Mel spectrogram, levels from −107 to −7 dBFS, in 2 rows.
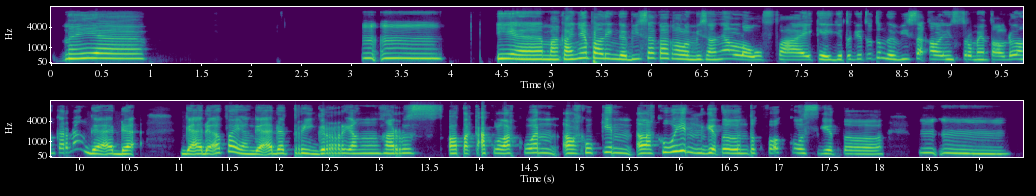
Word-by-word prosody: Nah 305 0 +5
iya. 325 0 +4 2.5
Mmm, 320 -1 0 0.6
iya, 270 -3 +5
makanya 260 +5 +3
paling 310 -3 +4
nggak 255 -2 +3
bisa 285 +5 -2
Kak, 320 -1 0
kalo 280 -2 +2
misalnya 250 +2 -2
lo-fi, 230 -1 -1
kayak 240 -3 +4
gitu-gitu 265 +4 -7
tuh 355 - -9
nggak 260 -3 +1
bisa 270 0 -3
kalo 265 -1 +1
instrumental 240 -1 -4
doang. 265 +1 -1
Karena 290 +2 -5
nggak 245 -3 +3
ada 220 +2 +4 0.5
nggak 220 0 +2
ada - - +2
apa 330 +6 +2
ya, - - +2
nggak 210 - +2
ada 255 - +4
trigger 250 0 0
yang 250 0 0 0.2
harus 255 0 -1
otak 250 0 +2
aku 265 0 -1
lakuan 275 +1 0
lakukin 290 +5 0 0.2
lakuin 320 +10 +3 0.2
gitu, 270 0 +3
untuk 255 +1 -6
fokus 275 -1 -5
gitu. 220 -2 -4 0.4
Mhm, 245 -6 -4
260 Hz, 130 wpm, -23 LUFS, 245-290 Hz, 2.5 s, Nah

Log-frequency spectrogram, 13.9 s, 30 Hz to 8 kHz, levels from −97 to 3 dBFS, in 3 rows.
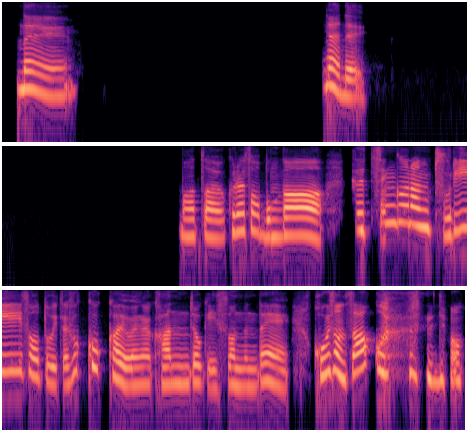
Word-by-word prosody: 네. 230 -5 -2 2.5
네네. 225 -11 0 2.8
맞아요. 215 -2 -1
그래서 270 +1 0
뭔가 225 -1 +6 0.3
그 280 - 0
친구랑 370 -4 +1
둘이서도 280 -2 -2
이제 185 0 -5
후쿠오카 310 - 0
여행을 185 +1 -1
간 190 +1 -3
적이 195 -4 -3
있었는데 175 +1 -3 0.2
거기선 290 0 +3
싸웠거든요. 295 - 0
230 Hz, 185 characters per minute, -20 LUFS, 195-290 Hz, 2.8 s, 뭔가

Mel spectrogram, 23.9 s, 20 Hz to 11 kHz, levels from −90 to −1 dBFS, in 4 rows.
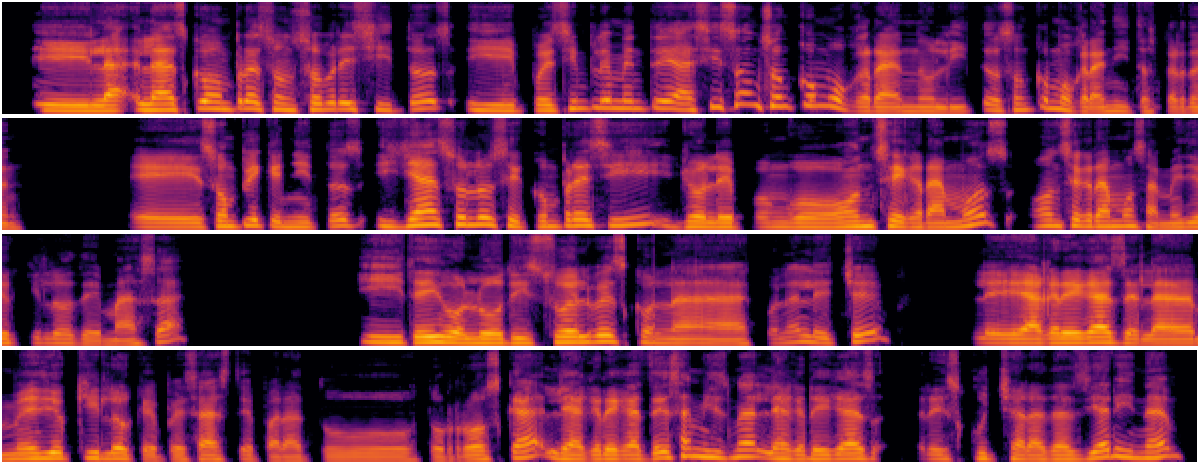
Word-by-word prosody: Y 150 -2 +3
la 150 0 +4
las 170 +1 +5
compras, 205 -2 +1
son 180 -3 -1
sobrecitos 185 +2 -2
y, 155 -3 -2
pues, 155 +3 -1
simplemente, 210 -1 -1
así 175 +9 -2
son. 320 -2 -4
Son 275 -1 -1
como 275 -6 -3
granulitos, 125 +3 -3
son 170 0 -5
como 185 -5 -3
granitos, 120 -1 -4
perdón. 120 -1 -6 0.6
Eh, 130 -1 +1
son 155 +4 +1
pequeñitos 160 -1 -2
y 155 -5 -4
ya 190 +3 +7
solo 205 +1 +2
se 165 -3 0
compra 150 +5 -1
así, 180 +2 -2
yo 145 +1 +2
le 135 0 +2
pongo 135 -1 -2
11 150 +2 +3
gramos, 135 - -1
11 165 +2 -1
gramos 155 -1 +1
a 140 - -2
medio 120 +4 -3
kilo 135 0 -8
de 110 -2 -6
masa 110 +1 -5 0.9
y, 160 -3 0
te 155 - +1
digo, 160 -3 +7
lo 135 0 +4
disuelves 160 +6 +2
con 150 -4 -5
la 120 -2 -1
con 130 +2 -14
la 160 - -6
leche, 175 - -2 0.5
le 130 -2 +2
agregas 145 +3 +6
de 135 - 0
la 120 0 +3
medio 150 +3 +2
kilo 150 -1 0
que 115 -3 -6
pesaste 120 +2 -4
para 105 0 -6
tu 110 0 -7
tu 110 - -7
rosca, 125 - -1
le 160 -4 0
agregas 130 0 +2
de 160 - 0
esa 175 +6 +1
misma, 195 -1 +1
le 160 -6 -1
agregas 140 +1 +1 0.2
3 135 -3 -7
cucharadas 125 -4 -2
de 165 +7 0
harina 185 -2 +1
145 Hz, 180 wpm, -24 LUFS, 130-170 Hz, 0.9 s, ya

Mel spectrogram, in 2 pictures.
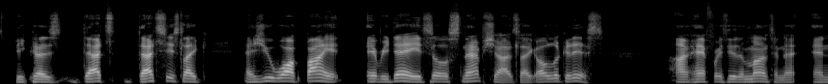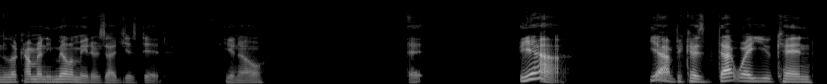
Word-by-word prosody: because 120 -1 -2 0.2
that's 135 +3 +4 0.2
that's 135 +4 +6
just 150 -3 -3
like, 135 -3 0 0.4
as 120 +2 -4
you 160 0 -3
walk 150 -1 +4
by 155 -1 +6
it 120 -3 -1 0.3
every 135 -2 -1
day, 150 -2 +5
it's 120 +1 -1
a - - -2
little 130 -1 -4
snapshot, 135 -6 0
it's 100 - -9
like, 105 0 -4
"Oh 130 +2 -2
look 140 0 -6
at - - -1
this. 155 - -4 0.7
I'm 120 -1 +2
halfway 125 +1 -1
through 125 0 -5
the 120 - -6
month 135 -1 -2
and 105 0 -10
i 110 - -5 0.2
and 110 0 -6
look 115 -1 -8
how 120 - -1
many 120 -1 -4
millimeters 110 -7 -5
I 90 - -7
just 95 -2 -15
did," - - -13 0.6
you 100 - -10
know? 95 +3 -12 1.4
It - - -11 0.9
Yeah. 245 - +4 0.9
Yeah, - - +3
because 135 -5 -3
that 165 +2 +7
way 155 -2 +3
you 145 -2 -5
can 120 -3 0
125 Hz, 170 wpm, -28 LUFS, 115-140 Hz, 1.4 s, that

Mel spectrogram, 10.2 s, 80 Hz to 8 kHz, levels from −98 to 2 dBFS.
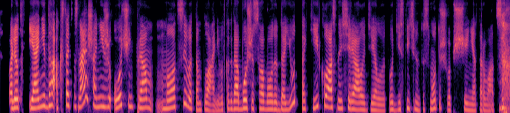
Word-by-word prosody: полет 220 +2 +7
ф - - -19
и 220 - +5
они 230 +5 +7
Да, 280 +4 +6
а - - -1
кстати, 295 -1 0
знаешь, 255 - +2
они 255 -1 0
же 240 -1 -1
очень 255 +3 0
прям 225 -3 +1
молодцы 235 +10 -1
в - - -2
этом 175 -5 -3
плане, 160 -4 -3
вот, 170 - -9
когда 195 0 +1
больше 215 +1 +2
свободы 190 -2 -1
дают, 190 - -3
такие 215 +5 -4
классные 235 -6 +2
сериалы 190 -5 0
делают, 160 -3 -6
вот, 180 -1 -4
действительно, 185 +1 -6
ты 175 - -16
смотришь, 205 +2 -6
вообще 170 +2 -3
не 160 -2 -5
оторваться. 155 +8 -2
205 Hz, 190 wpm, -25 LUFS, 180-235 Hz, -, полет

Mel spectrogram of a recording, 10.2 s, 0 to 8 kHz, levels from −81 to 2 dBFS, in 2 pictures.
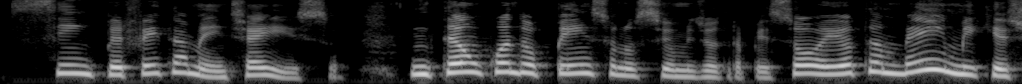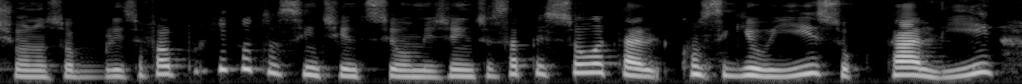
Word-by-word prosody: Sim, 275 -2 -1
perfeitamente, 235 - 0
é 225 - +3
isso. 155 -10 -7 0.3
Então 295 +6 +5
quando 315 +1 +2
eu 280 - +3
penso 270 -1 -1
no 210 - 0
ciúme 195 -2 -3
de 175 - -6
outra 165 -2 -8
pessoa, 245 - +1
eu 265 +2 +5
também 325 +5 +4
me 250 -5 +4
questiono 200 -4 -2
sobre 180 +1 -7
isso, 185 - -12
eu - - -11
falo: 255 0 0
"Por 335 +6 -20
que 390 +2 -3
que 405 - -9
eu 405 - +3
estou 295 -8 -6
sentindo 225 -6 -3
ciúme 185 -2 -3
gente? 190 +2 -4
Essa 200 +6 -4
pessoa 270 +4 -1
tá 245 -7 +2
a 190 -4 +1
conseguiu 220 -4 0
isso, 235 +6 -2 0.2
está 230 0 +4
ali, 215 - -1
235 Hz, 215 wpm, -25 LUFS, 190-275 Hz, 0.3 s, Então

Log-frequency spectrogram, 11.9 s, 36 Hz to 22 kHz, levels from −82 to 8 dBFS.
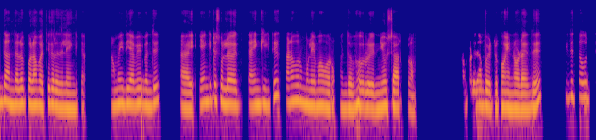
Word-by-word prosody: வந்து 210 +2 +2
அந்த 185 0 +2
அளவுக்கு 190 +1 +1
எல்லாம் 180 0 +2
வச்சிக்கிறது 175 -1 +1
இல்ல 160 - +1
எங்கிட்ட. 155 +2 -4 0.6
அமைதியாவே 190 0 +2
வந்து 180 +4 +1 0.5
அ - - -1 0.4
எங்கிட்ட 210 +3 -1
சொல்லத் 185 -3 +2 0.2
தயங்கிக்க்கிட்டு 185 +5 -1 0.2
கணவர் 215 +1 +1
மூலியமா 175 -1 +2
வரும். 165 +1 -2
அந்த 155 0 -3 0.3
ஒரு 165 -1 +1 0.2
நியூஸா 170 0 +2
இருக்கலாம். 140 -3 -10 0.9
அப்பிடித்தான் 175 0 -3
போயிட்டுருக்கும் 165 0 +1
என்னோட 155 0 +2 0.2
இது, 165 +2 +2 0.6
இது 265 - -3
தவிர்த்து 250 -2 -2
180 Hz, 130 wpm, -19 LUFS, 165-195 Hz, 0.9 s, வந்து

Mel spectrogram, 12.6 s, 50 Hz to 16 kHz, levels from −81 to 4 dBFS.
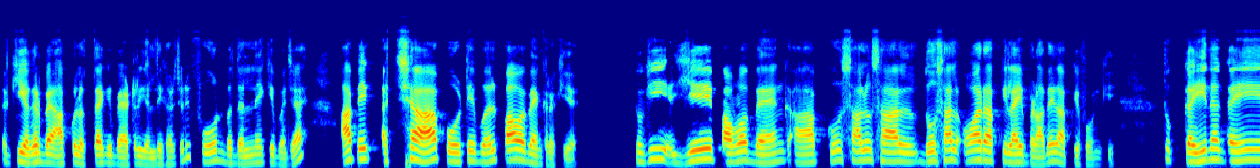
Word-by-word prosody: कि 160 - +2
अगर 145 +2 +2
बे 145 - +2
आपको 125 - 0
लगता 135 - -2
है - - +3
कि 135 - -7
बैटरी 110 +2 -3
जल्दी 110 +2 -8
ख़र्च 115 0 -13
हो - - -10
रही 225 - -11
है, - - -30
फ़ोन 160 +2 -4
बदलने 125 +3 -7
के 135 0 -9
बजाए 100 - -5 0.4
आप - - +5
एक 195 0 -1
अच्छा 185 -4 +6
पोर्टेबल 155 +1 -2
पावर 180 +1 +6
बैंक 135 -5 -3
रखिए। - - -12 0.6
क्योंकि 155 +4 -8 0.4
ये 185 +3 +5
पावर 155 +3 +4
बैंक 140 +3 -2
आपको 140 +4 -3
सालों 175 +1 -1
साल 160 -2 +2
2 160 +2 -2
साल 180 +1 +1
और 175 +2 +3
आपकी 165 -1 +1
लाइफ़ 145 0 +1
बढ़ा 115 -2 -2
देगा 155 +1 -1
आपके 125 - -9
फ़ोन 110 -2 -17
की। - - -24 0.5
तो 180 - -10 0.2
कहीं 155 +3 +3
न 190 - +2
कहीं 170 +1 +1
155 Hz, 215 wpm, -22 LUFS, 135-170 Hz, 0.6 s, अच्छा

